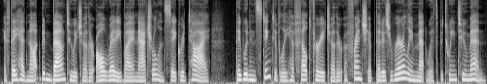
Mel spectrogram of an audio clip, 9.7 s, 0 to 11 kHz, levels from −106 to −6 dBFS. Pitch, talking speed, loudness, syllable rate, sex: 170 Hz, 210 wpm, -21 LUFS, 5.4 syllables/s, female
